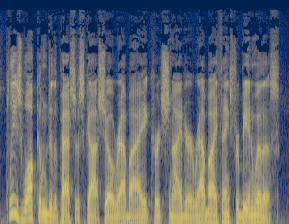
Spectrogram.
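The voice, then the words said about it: Polished radio announcer voice. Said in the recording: “You got a great radio voice there”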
